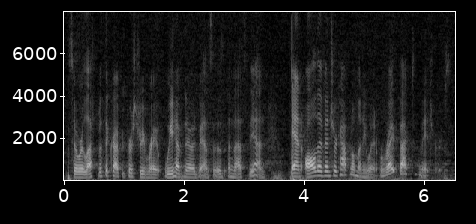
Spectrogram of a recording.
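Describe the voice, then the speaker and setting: A woman's voice: on the low side, fast talker, creaky, low-quality recording. A woman being interviewed as a label president, explaining things informally in a plainspoken, emphatic and wry way.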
